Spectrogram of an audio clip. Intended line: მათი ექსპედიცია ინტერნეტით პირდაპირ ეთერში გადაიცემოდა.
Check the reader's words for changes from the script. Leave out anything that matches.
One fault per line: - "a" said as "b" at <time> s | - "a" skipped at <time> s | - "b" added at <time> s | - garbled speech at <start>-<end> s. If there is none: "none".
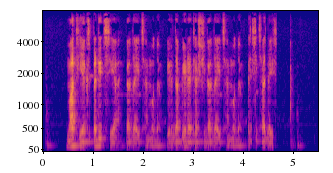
- "ინტერნეტით" said as "გადაიცემოდა" at 1.7 s
- garbled speech at 4.1-4.7 s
